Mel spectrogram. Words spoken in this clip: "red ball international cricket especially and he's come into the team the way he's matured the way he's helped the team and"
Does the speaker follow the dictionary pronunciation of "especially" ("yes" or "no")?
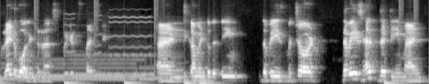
no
